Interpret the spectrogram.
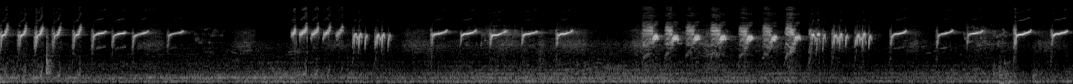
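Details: Cucak ranting bulbul song used as a lure and training recording to get birds singing: rapid series of high, sharp, upslurred chirps in fast bursts, with short pauses between runs, repeated throughout.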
